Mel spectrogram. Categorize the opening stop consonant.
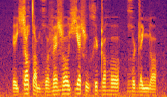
plain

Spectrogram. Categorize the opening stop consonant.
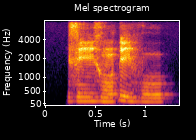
implosive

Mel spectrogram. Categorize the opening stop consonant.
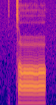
plain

